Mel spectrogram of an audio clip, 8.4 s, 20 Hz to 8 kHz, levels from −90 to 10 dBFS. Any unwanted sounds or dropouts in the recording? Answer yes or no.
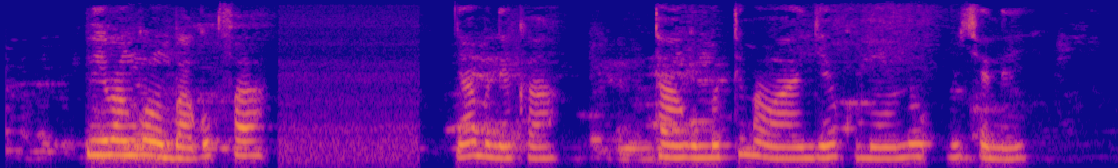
no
